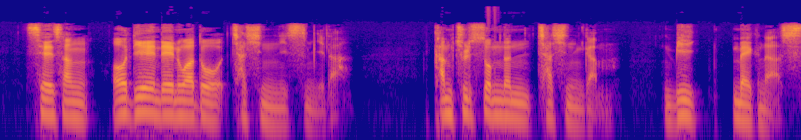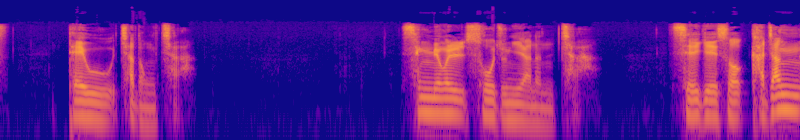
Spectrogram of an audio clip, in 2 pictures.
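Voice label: Korean, male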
